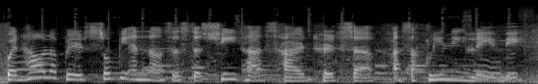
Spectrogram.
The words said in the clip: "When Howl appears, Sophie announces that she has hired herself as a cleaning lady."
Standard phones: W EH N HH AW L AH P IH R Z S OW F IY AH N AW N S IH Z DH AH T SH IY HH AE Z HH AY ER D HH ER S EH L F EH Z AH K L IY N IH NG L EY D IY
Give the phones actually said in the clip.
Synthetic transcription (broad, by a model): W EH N HH AW L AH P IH R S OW P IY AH N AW N S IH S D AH T SH IY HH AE S HH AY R D HH ER S EH L F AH S AH K L IY N IH NG L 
